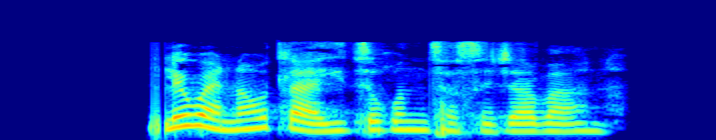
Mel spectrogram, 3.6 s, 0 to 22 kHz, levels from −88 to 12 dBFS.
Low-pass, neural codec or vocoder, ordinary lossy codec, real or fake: 7.2 kHz; none; AAC, 32 kbps; real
